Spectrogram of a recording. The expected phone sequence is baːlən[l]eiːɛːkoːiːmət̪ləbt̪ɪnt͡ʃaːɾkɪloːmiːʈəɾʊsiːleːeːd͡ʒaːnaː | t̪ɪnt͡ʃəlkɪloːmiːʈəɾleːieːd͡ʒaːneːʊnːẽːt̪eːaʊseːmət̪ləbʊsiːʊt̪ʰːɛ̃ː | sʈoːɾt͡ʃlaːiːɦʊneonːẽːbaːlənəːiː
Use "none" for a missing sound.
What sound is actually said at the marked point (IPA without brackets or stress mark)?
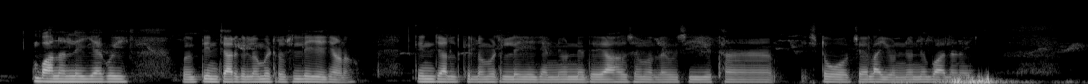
l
